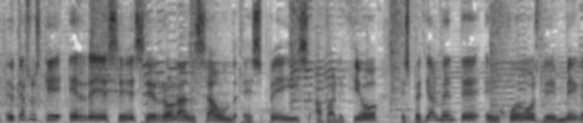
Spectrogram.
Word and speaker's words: Roland Sound Space: Otro ejemplo lo encontramos en el sistema de audio Roland Sound Space, que creo que antes lo dije mal, es Roland Sound Space o RSS,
